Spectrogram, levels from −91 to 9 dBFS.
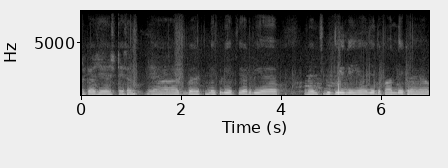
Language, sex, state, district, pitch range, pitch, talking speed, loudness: Hindi, male, Chhattisgarh, Raigarh, 150-155 Hz, 150 Hz, 190 wpm, -21 LUFS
